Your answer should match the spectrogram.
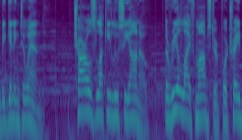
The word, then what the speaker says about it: Luciano: Charles Lucky Luciano, the real life mobster portrayed by Andy Garcia, actually pronounced his last name as Luciano with the emphasis on the Lucy part, which is how everyone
